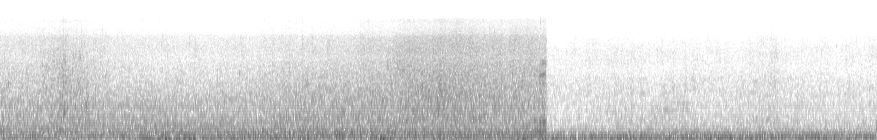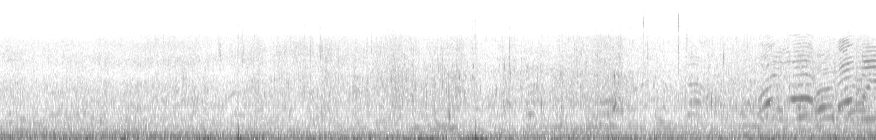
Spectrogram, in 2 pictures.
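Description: Small waves washing in through black mangrove roots in shallow water: a steady rushing hiss that cuts off sharply about five seconds in. After that, a quieter rumble of wind on the microphone.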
